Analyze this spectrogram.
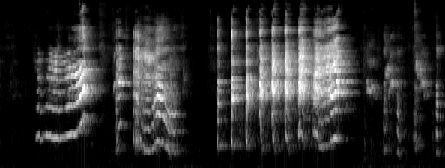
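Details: Indian ringneck parakeet giving a rising harmonic call, a burst of harsh chatter, then about nine quick, sharp chirps in fast succession, followed by softer scattered notes.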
